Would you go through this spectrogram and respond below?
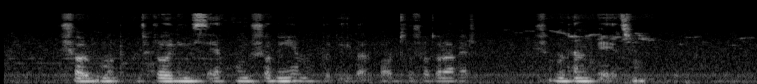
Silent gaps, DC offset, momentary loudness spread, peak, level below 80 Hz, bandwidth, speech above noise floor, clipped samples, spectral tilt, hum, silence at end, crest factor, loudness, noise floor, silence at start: none; under 0.1%; 20 LU; -10 dBFS; -54 dBFS; 11.5 kHz; 23 dB; under 0.1%; -5 dB/octave; none; 0.05 s; 18 dB; -27 LUFS; -50 dBFS; 0.1 s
